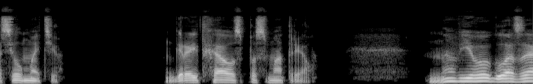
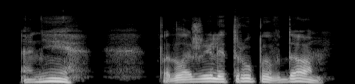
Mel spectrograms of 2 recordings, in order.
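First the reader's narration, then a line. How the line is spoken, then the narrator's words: Slightly trembling voice. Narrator (Russian): сказал Мэтью слегка дрогнувшим голосом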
